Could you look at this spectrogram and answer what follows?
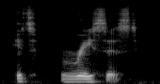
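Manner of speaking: slow, flat, firm delivery.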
